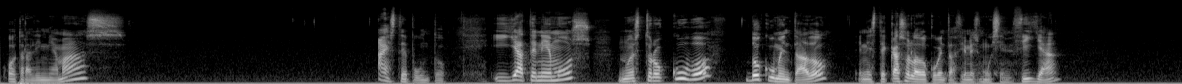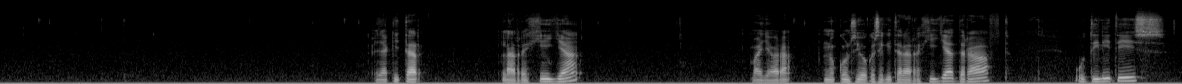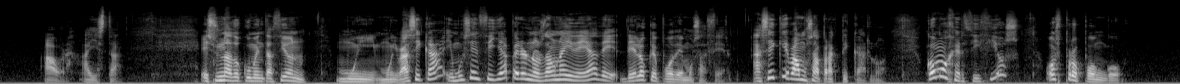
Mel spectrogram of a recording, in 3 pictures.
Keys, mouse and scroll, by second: 1.2 click, 2.9 click, 3.9 click, 5.1 click, 5.8 click, 7.0 scroll down 2, 7.5-8.5 middle drag, 8.7-9.5 middle drag, 9.9-10.7 middle drag, 10.9-11.8 typing, 12.3 click, 12.8 g, 13.1 r, 14.3-15.1 middle drag, 15.3 click, 15.8 g, 16.1 r, 17.3 middle click, 18.1 middle click, 19.7 click, 21.0 click, 23.4 click, 24.7 scroll up 1, 25.5-27.4 middle drag, 27.8-33.4 middle drag, 34.8 click.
